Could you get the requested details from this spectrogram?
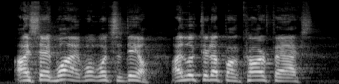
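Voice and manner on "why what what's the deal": normal talking voice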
